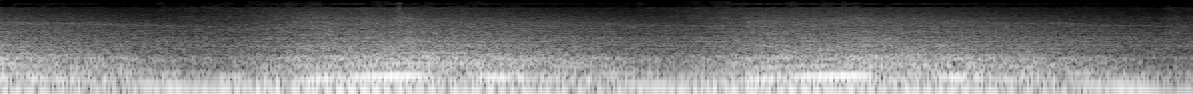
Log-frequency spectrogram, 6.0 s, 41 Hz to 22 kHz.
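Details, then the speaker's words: Ford F550 7.3L Powerstroke diesel, first start after no-start and scan-tool diagnosis: deep rumble surging and sagging every couple of seconds, missing on a cylinder, though much better than before; cause not confirmed. "It's definitely not running perfect, but it is running so much better than it was before."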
